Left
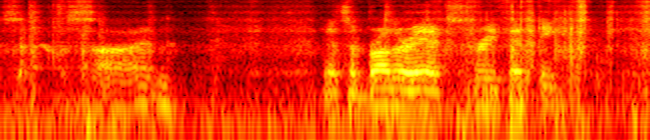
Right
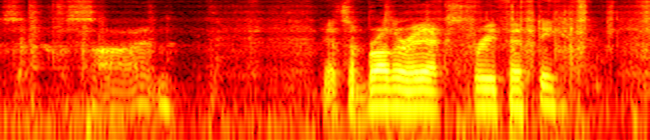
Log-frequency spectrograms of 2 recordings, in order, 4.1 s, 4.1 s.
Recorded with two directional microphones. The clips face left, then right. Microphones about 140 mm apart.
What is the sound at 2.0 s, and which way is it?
Speech, 80° right.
